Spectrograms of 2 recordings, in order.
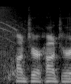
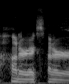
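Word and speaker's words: Hunter × Hunter: The developers have said so, even though for Hunter Hunter and other stuff, you're not actually supposed to pronounce the X. It's not Hunter X hunter or Hunter cross Hunter.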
